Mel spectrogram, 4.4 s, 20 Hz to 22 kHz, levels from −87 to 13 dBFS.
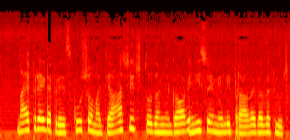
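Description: Mains buzz runs from start to finish beneath the speech, a steady, raspy drone sitting roughly 20 dB below the voice. It points to a 60 Hz supply: a dimmer, rectifier or unshielded lead is injecting sharp switching spikes twice per mains cycle, and those spikes carry a ladder of 60 Hz harmonics extending up into the kilohertz range, which gives the buzz its gritty edge rather than a pure hum.

Damaged data in a compressed stream shows up twice, at 0.70 to 0.76 s and again at 2.80 to 2.84 s, each a brief chirp or squawk lasting around 50 ms. At those points the encoded data is corrupt, so the decoder cannot read the affected frames correctly, drops out of sync and has to hunt for the next valid frame header before normal playback resumes.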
